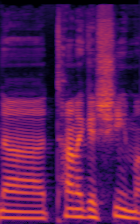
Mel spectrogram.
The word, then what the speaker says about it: Tanegashima: With his friend Akiho the only two members of the Robotics Club in their their little school in Tanegashima, I believe is how you pronounce the place.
